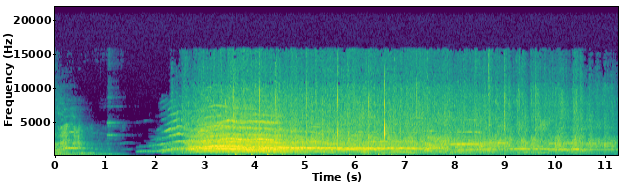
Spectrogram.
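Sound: audience cheering and applauding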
